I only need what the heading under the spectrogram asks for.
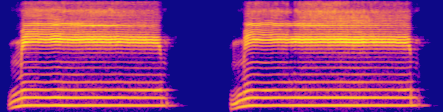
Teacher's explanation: কি মিম এই অক্ষরের নাম কি মিম এই যে দুই ঠোট দুই ঠোটের শুকন জায়গা থেকে উচ্চারণ করতে হবে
